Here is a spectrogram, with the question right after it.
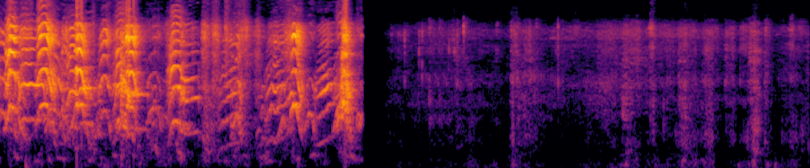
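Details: Swedish Elkhound (Jämthund) puppies from a litter of twelve squealing in a loud, crowded burst of short high yelps for three and a half seconds, then near silence with faint distant sounds.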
